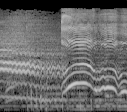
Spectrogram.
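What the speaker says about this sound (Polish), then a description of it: "Przecież ci mówię, że to miły koń" Cartoon horse giving a loud, shrill whinny, with light hoof clip-clops and a busy background beforehand, and no talk over it.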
